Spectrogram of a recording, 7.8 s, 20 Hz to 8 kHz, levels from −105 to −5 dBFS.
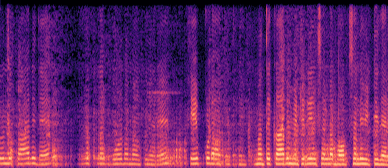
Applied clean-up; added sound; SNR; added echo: neural mask model RNNoise.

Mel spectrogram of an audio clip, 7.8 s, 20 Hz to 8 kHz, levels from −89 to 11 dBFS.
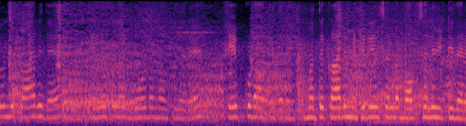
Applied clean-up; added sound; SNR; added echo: none; Fire; 6 dB; none.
